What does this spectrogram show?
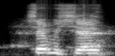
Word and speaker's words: Chebyshev: Yeah, Chebyshev, yes.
